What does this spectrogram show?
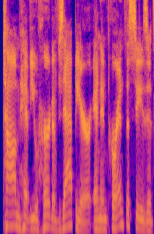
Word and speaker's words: Zapier: a tool called zapier z-a-p-i-e-r and it's it is apparently pronounced zapier because zapier makes you happier is what they say internally well that's regrettable have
